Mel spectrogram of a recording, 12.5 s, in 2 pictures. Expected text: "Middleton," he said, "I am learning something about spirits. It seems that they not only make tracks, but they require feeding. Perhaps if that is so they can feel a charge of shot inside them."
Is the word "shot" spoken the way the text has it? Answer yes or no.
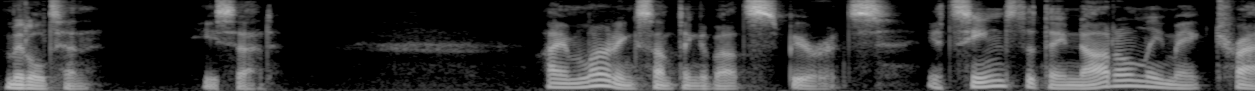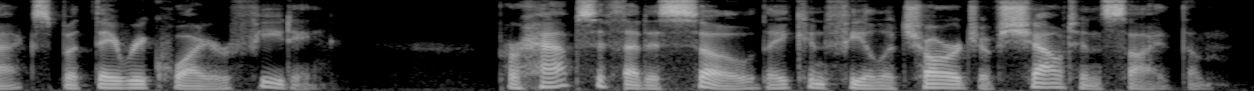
no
